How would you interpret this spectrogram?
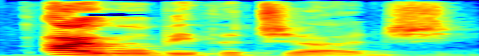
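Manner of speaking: low, loud snarling pronouncement. A narrator's reading. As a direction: snarl it with cold authority. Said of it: "he snarled".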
